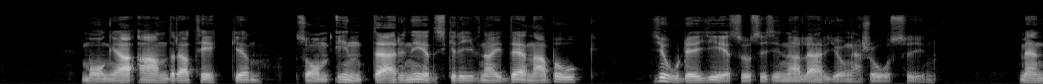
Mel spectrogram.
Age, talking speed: 50-69, 100 wpm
